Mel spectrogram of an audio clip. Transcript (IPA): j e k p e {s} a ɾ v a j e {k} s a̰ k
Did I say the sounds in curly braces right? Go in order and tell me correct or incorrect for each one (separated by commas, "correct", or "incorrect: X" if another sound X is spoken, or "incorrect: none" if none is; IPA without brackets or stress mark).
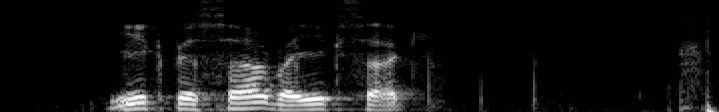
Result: correct, correct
